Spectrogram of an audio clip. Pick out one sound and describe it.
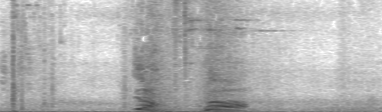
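A large bird screeches loudly as it flaps away.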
